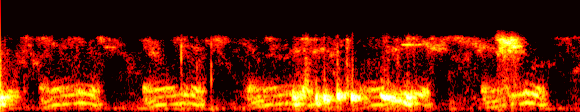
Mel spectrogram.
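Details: Pigeons, a pair with a youngster: a series of throaty coos in separate bursts, the middle phrase louder and more excited, with a brief high squeak near the end.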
